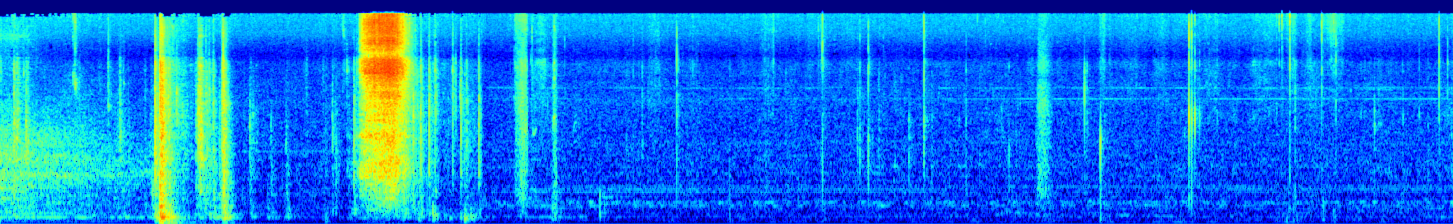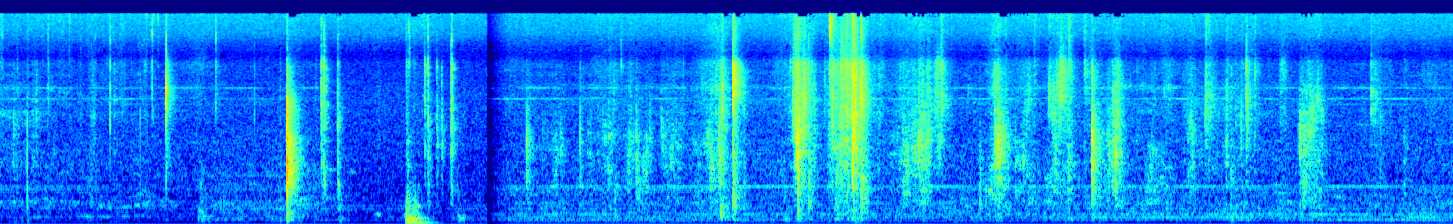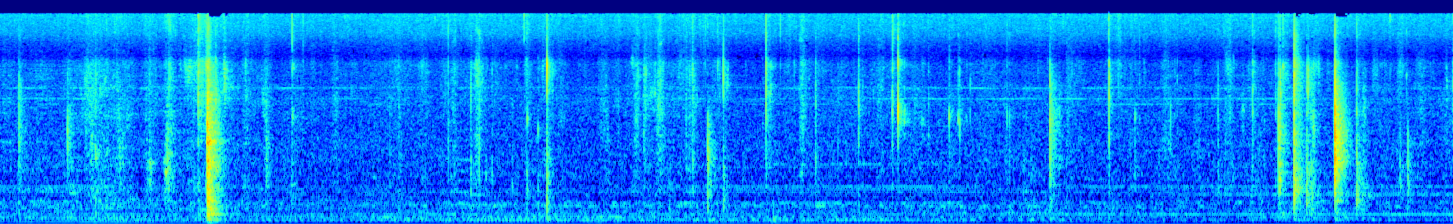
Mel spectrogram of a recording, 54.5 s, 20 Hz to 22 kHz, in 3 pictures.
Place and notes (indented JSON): {
  "title": "Fričova 6 - Flat sounds with a cat",
  "date": "2020-04-14 14:30:00",
  "description": "the sounds of my flat",
  "latitude": "49.22",
  "longitude": "16.58",
  "altitude": "251",
  "timezone": "Europe/Prague"
}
